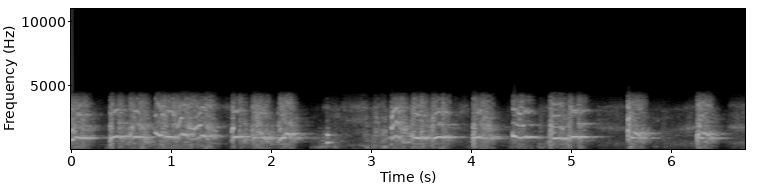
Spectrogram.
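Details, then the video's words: Dogs playing with a tennis ball, chasing it along a hallway, keep up a near-continuous run of yelping barks and whiny, pitch-bending yips, bursts coming roughly every half second. "My crazy dogs and a tennis ball"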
